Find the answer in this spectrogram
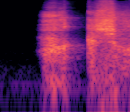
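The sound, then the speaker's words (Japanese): A voice mimics a sneeze in two quick bursts, a breathy intake followed by a sharp, hissy explosion, fairly loud, with no other talking; it imitates a man sneezing while carrying a brimming cup of coffee, spilling it. “自分でくしゃみしちゃったんでしょそうそうそう。”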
